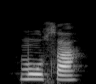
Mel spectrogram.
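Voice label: "муса", Komi, female; kpv audio dict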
